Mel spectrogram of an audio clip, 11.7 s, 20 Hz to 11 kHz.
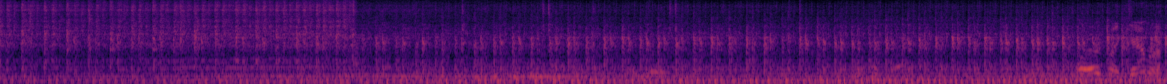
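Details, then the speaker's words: Massey Ferguson 1010 tractor diesel with a newly fitted fabricated radiator, slightly leaking water: steady idle chug with an even beat and no knocking; running fine. "all right it's running I'm running good it's just a cold-hearted beef"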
